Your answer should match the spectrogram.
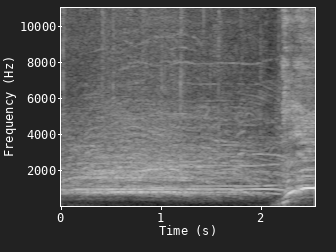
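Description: A large crowd cheers and shouts continuously in a dense, sustained roar, with a single loud rising whoop cutting through near the end.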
